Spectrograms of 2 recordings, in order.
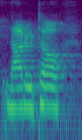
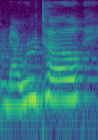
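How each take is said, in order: First: The name has a Japanese pronunciation. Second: The name has an American pronunciation. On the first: The speaker calls it right. "It's Naruto. But when I say it like that, ... the Japanese version" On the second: The speaker calls it wrong. "most people are Na- Naruto"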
